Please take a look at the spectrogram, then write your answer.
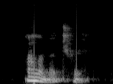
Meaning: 1. Disproportionate growth of a part of a living organism in relation to the whole 2. The science studying the differential growth rates of the parts of a living organism
- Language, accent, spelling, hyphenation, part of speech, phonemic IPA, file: English, Southern England, allometry, allo‧metry, noun, /ˈæləˌmɛtɹɪ/, LL-Q1860 (eng)-allometry.wav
